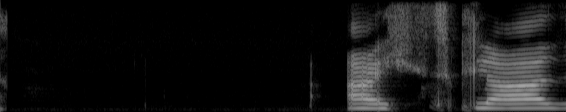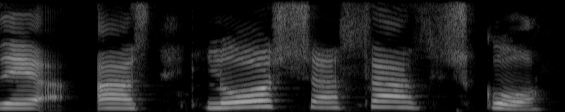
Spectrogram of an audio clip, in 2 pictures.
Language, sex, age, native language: Icelandic, female, 7, Icelandic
